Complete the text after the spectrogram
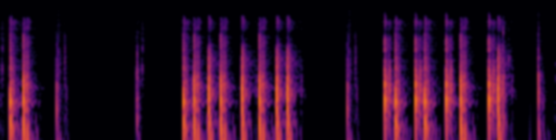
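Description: Blocks are dug out and placed with quick, crunchy thuds in bursts.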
